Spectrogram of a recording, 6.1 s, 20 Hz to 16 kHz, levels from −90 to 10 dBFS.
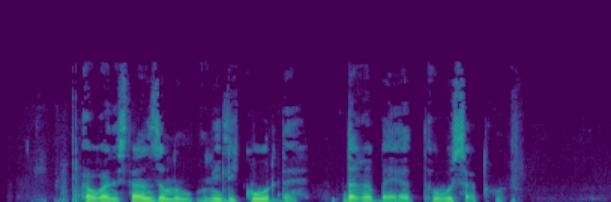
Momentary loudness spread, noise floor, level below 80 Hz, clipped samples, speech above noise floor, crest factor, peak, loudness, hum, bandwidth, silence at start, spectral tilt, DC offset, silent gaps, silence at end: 14 LU; -72 dBFS; -62 dBFS; under 0.1%; 53 dB; 20 dB; -2 dBFS; -20 LUFS; none; 10.5 kHz; 0.6 s; -7 dB/octave; under 0.1%; none; 0.95 s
